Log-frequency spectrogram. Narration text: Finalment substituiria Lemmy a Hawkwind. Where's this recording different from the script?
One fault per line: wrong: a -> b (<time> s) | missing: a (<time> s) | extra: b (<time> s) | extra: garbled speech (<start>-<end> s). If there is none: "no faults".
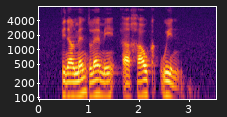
missing: substituiria (0.9 s)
